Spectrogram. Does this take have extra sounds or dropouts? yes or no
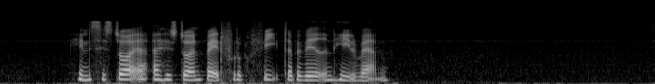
no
